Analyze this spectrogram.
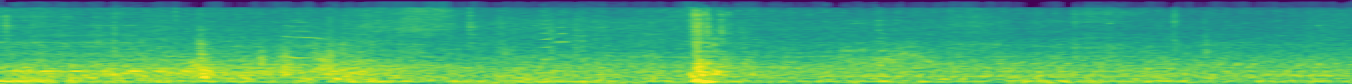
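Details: Low engine rumble from a vehicle on a sunset game drive in the African bush, with a sharp knock partway through and no clear animal calls.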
